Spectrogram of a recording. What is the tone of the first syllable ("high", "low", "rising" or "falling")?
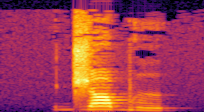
high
